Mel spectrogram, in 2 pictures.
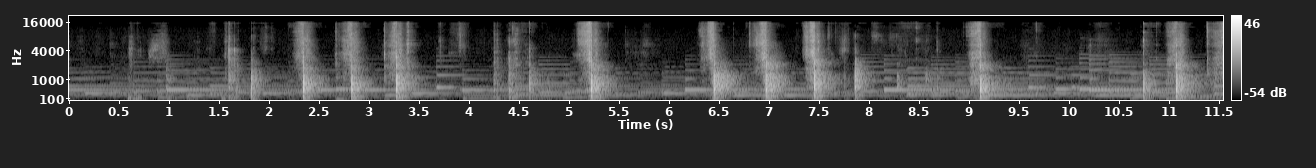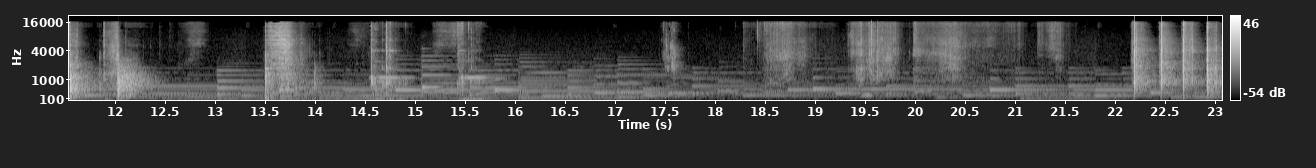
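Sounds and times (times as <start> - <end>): soft background music: 0.0 - 23.0
knife chopping on wooden board: 1.6 - 3.5, 4.2 - 5.5, 6.3 - 9.3, 10.7 - 12.4, 13.5 - 14.8.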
